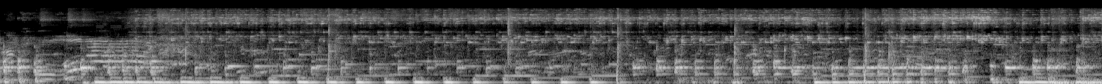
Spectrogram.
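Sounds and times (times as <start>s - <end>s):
gamelan music: 0.0s - 11.0s
pulsing low beat: 1.0s - 9.4s.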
